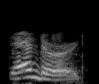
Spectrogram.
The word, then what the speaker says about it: standard: 好了，我们在 stand 后面加上 ard 的名词后缀，那么单词 standard S-T-A-N-D-A-R-D standard A-R 字母组合发作 a 单词就读作 standard 标准规格，用作形容词就表示标准的。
